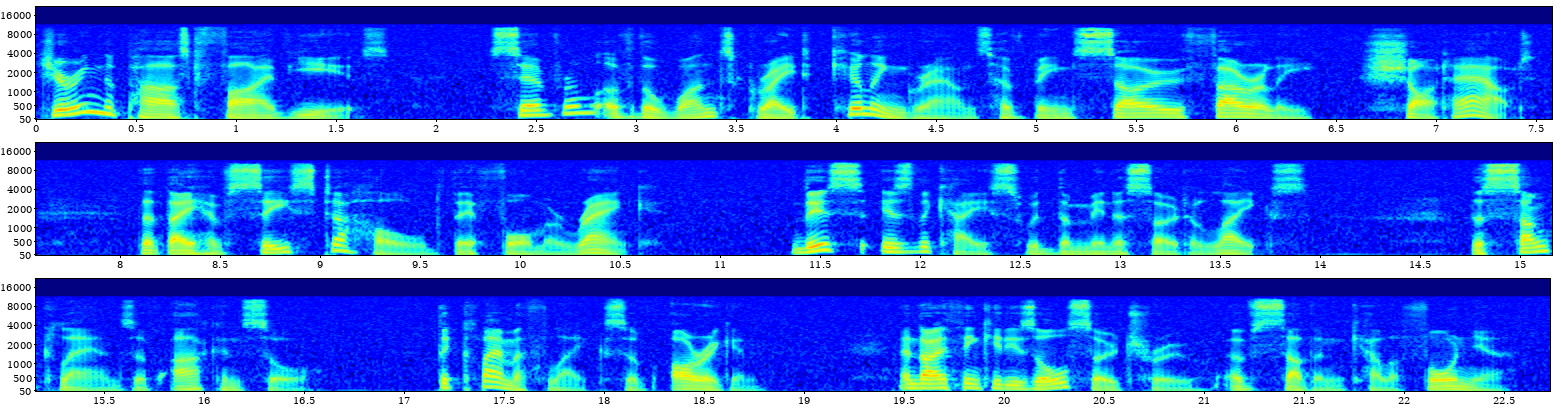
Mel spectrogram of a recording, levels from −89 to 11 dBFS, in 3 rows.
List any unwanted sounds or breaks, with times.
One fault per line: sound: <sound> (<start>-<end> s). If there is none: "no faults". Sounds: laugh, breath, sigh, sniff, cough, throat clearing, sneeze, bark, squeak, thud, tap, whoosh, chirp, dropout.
no faults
